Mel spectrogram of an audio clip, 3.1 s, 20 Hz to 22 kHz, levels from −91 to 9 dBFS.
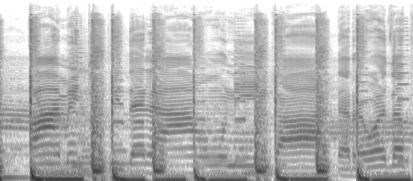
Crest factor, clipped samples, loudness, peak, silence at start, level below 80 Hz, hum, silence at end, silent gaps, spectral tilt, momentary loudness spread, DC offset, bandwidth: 14 dB; under 0.1%; -25 LUFS; -8 dBFS; 0 s; -24 dBFS; none; 0 s; none; -5 dB/octave; 6 LU; under 0.1%; 17 kHz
